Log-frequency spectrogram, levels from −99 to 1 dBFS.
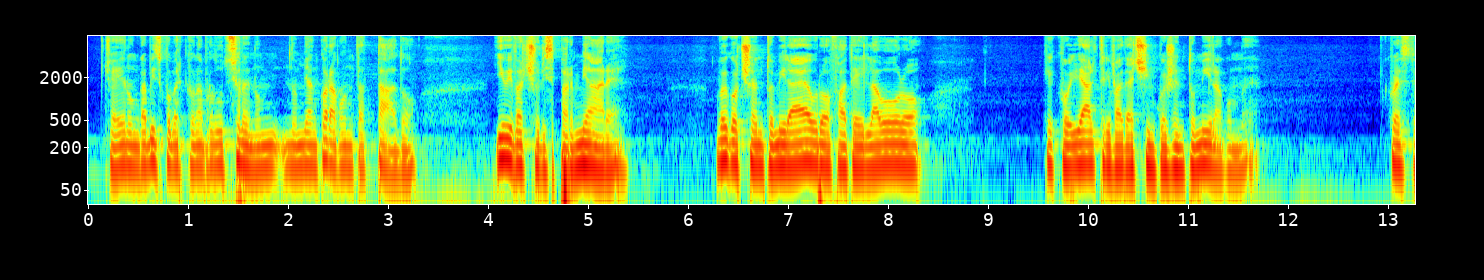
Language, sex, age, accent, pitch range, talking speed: Italian, male, 20-39, native, 95-115 Hz, 155 wpm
